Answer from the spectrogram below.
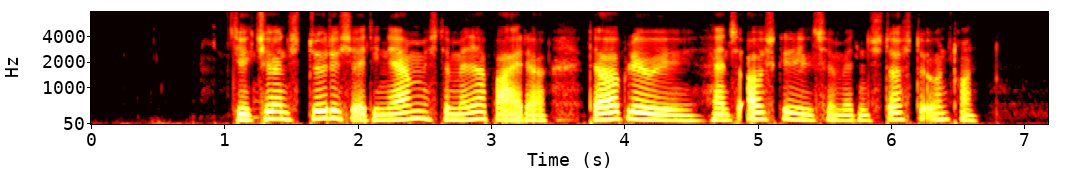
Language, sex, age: Danish, female, 32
